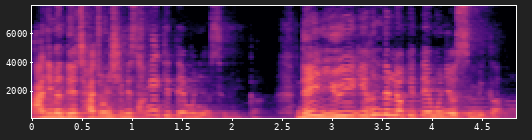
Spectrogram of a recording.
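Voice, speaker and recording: A woman's voice: high-pitched, lively intonation, quick pace, darkish tone. A woman pastor preaching a sermon. She asks the congregation many rhetorical questions, prompts them to repeat after her, and admits her own faults. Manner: confessional, self-deprecating asides; call-and-response prompting.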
